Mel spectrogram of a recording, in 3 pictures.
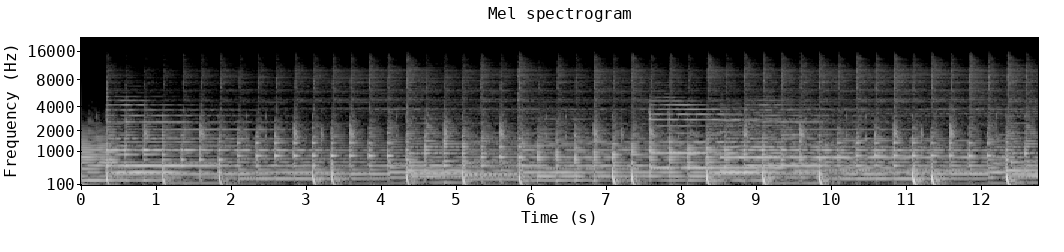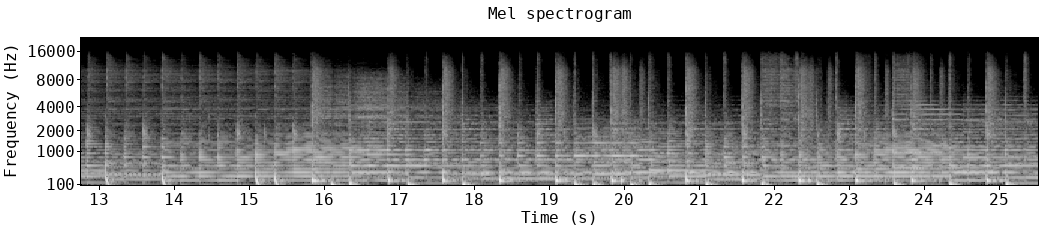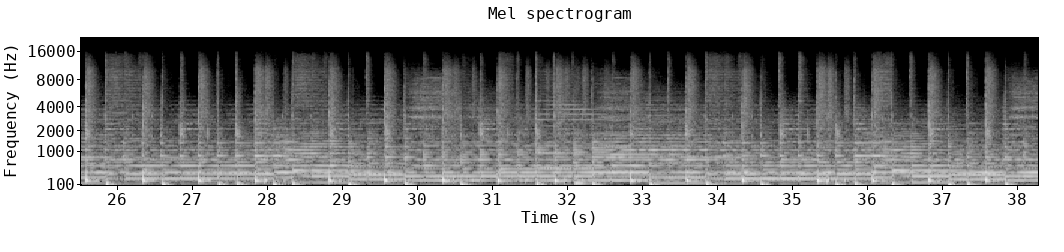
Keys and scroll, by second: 4.4-6.3 typing, 4.8 Return, 7.6 Return, 7.8-8.7 typing, 9.3 Return, 13.6 e, 23.4 0, 24.0 Return, 32.0 Delete.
